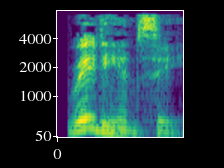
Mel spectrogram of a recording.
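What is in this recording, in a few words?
"radiancy", British English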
